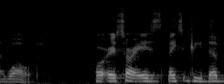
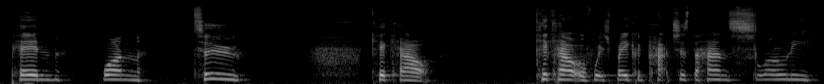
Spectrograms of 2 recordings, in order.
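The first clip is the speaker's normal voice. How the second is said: ordinary talk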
